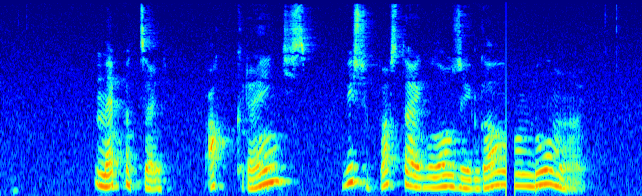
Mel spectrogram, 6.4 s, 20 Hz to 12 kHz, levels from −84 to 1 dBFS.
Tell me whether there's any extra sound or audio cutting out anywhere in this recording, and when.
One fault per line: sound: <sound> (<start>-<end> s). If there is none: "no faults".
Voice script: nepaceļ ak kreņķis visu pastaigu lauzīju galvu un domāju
sound: dropout (5.1-5.1 s)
